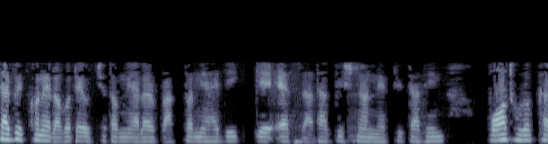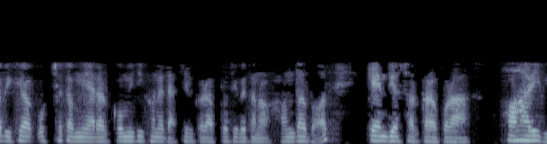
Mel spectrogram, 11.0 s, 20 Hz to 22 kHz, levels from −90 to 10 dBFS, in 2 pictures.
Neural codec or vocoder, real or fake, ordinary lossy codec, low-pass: none; real; AAC, 24 kbps; 3.6 kHz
